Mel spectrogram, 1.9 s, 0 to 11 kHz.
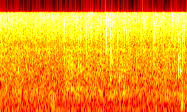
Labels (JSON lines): {"label": "biophony", "recorder": "SoundTrap 300"}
